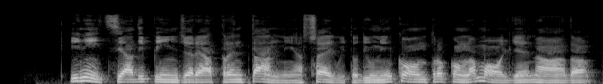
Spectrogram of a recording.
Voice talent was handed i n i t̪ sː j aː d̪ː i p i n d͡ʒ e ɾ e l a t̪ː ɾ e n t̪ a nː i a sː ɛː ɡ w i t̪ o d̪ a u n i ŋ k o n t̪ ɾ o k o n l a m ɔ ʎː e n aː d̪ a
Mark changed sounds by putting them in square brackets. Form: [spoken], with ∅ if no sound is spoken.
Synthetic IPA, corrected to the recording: i n i t̪ sː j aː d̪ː i p i n d͡ʒ e ɾ e [∅] a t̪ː ɾ e n t̪ a nː i a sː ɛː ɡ w i t̪ o d̪ [i] u n i ŋ k o n t̪ ɾ o k o n l a m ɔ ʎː e n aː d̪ a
